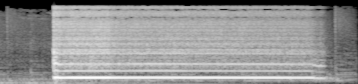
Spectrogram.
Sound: blaring

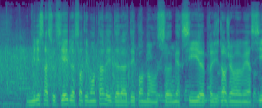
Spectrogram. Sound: applause

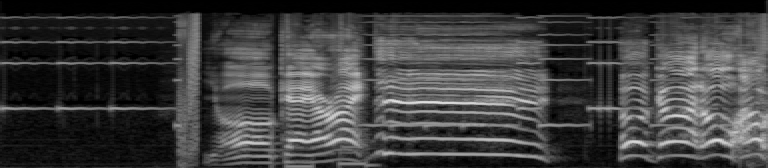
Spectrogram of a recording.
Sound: yelling

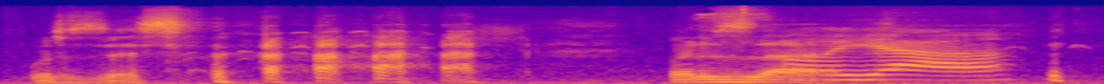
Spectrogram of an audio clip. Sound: laughs

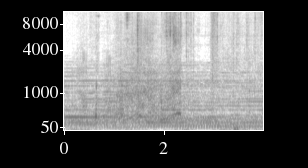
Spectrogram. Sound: bag unzipping

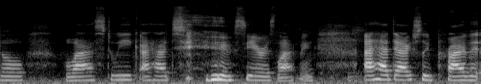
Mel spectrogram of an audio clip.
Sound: chuckles

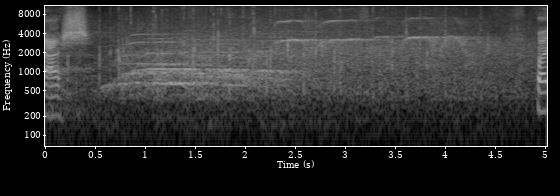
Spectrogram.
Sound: applause

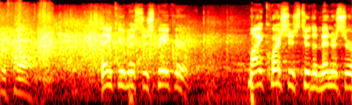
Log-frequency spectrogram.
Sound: applause

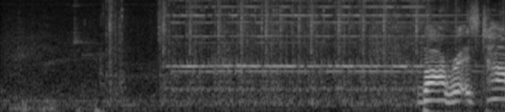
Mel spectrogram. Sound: telephone ringing

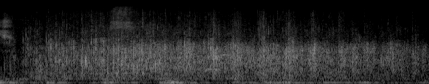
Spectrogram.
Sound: audience clapping

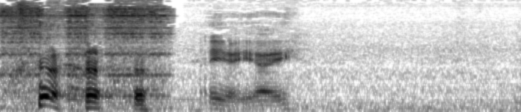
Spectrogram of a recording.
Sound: laughing

